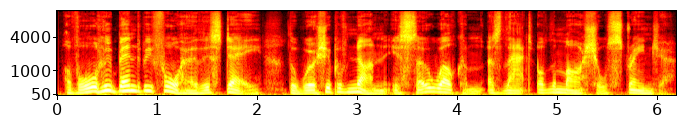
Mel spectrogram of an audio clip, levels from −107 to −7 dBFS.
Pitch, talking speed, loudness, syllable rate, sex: 115 Hz, 205 wpm, -18 LUFS, 4.9 syllables/s, male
